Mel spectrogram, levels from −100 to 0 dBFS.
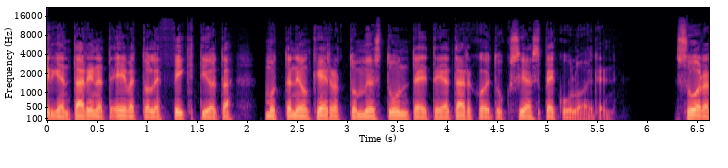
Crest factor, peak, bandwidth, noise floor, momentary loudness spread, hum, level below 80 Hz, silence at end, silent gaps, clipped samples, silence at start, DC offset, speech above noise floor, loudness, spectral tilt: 20 dB; -2 dBFS; 12.5 kHz; -89 dBFS; 10 LU; none; -44 dBFS; 0 s; 5.84-6.24 s; under 0.1%; 0 s; under 0.1%; 67 dB; -22 LUFS; -6 dB/octave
